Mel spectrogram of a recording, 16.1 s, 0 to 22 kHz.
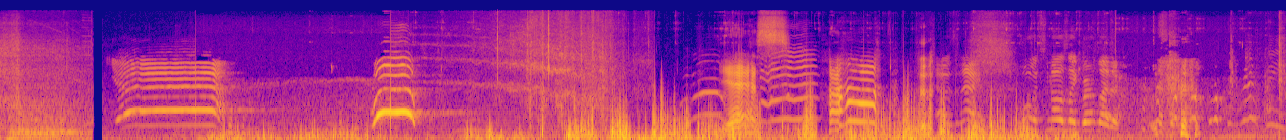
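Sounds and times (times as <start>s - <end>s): high whooping cries: 4.6s - 7.3s, 8.6s - 11.1s.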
